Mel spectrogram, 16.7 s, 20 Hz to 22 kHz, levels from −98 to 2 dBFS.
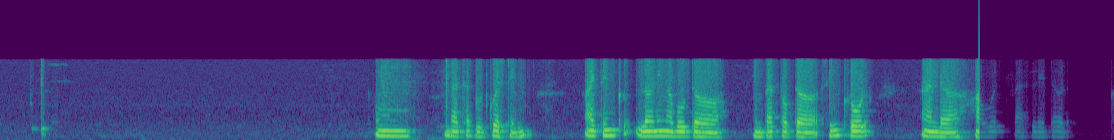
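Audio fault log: Throughout: G.726 ADPCM. The speech carries heavy coding damage consistent with G.726 at 16 kbit/s, its lowest rate. Each sample is sent as only two bits of difference from an adaptive prediction. That leaves a coarse quantisation error that tracks the signal, heard as a harsh, rasping hiss that swells on louder syllables and eases in quieter passages. The band is also closed off, with nothing above about 3.9 kHz, which gives the sound a narrow telephone quality.
14.69 s to end: Audio dropout to a faint residue. The speech cuts out abruptly and stays gone to the end of the clip. The change is a sudden break, not a pause or a fade. The gap is not dead silence but holds a faint trace of sound, roughly 35 dB below the normal level. This is likely a loss of the wanted signal somewhere upstream while the path after the break stayed live, letting only a weak leak through.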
